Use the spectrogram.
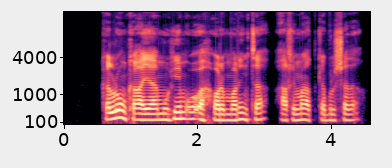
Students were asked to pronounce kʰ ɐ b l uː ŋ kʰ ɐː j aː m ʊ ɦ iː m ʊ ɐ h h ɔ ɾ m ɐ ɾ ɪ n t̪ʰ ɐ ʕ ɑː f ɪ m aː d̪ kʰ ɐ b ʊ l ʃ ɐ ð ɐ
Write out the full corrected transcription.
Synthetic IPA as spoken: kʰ ɐ l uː ŋ kʰ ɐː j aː m ʊ ɦ iː m ʊ ɐ h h ɔ ɾ m ɐ ɾ ɪ n t̪ʰ ɐ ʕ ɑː f ɪ m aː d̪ kʰ ɐ b ʊ l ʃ ɐ ð ɐ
